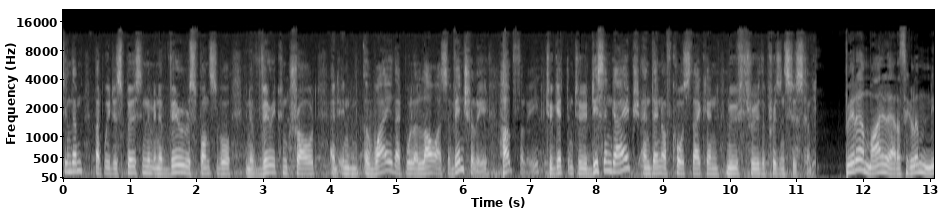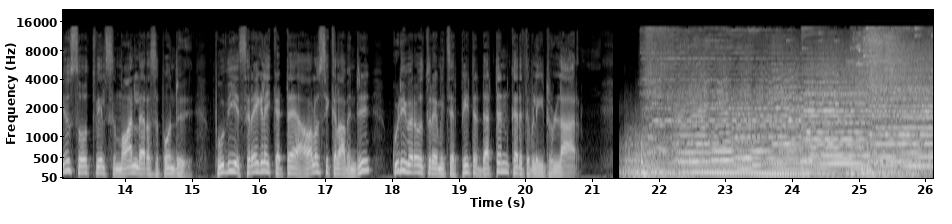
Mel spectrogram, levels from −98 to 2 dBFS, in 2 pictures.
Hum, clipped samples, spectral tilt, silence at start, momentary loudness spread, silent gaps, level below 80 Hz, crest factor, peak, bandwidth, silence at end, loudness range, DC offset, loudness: none; under 0.1%; -5.5 dB/octave; 0 s; 9 LU; 21.33-21.40 s; -46 dBFS; 18 dB; -8 dBFS; 14.5 kHz; 0 s; 6 LU; under 0.1%; -25 LUFS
